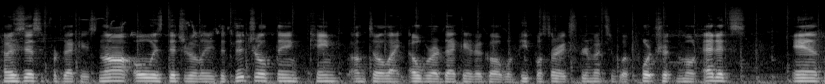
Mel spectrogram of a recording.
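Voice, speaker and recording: Male reaction commentator: fairly high pitch, argumentative, rambling delivery, light music underneath. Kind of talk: unscripted opinion commentary.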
